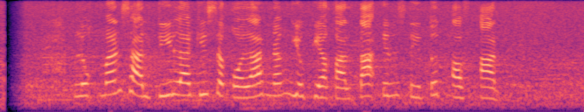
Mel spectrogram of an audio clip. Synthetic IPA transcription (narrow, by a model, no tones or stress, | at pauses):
luk̚mansard̪̥i̤laɡ̥i̤səkolahnəŋjuk̚ʒ̥akart̪aʔinst̪it̪ut̪̚ɔfʔarn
